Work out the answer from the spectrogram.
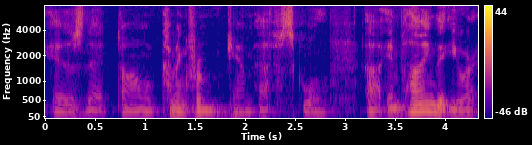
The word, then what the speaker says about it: Jamf: why I'm from this Jam F school I think it's pronounced Jam by the way finally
